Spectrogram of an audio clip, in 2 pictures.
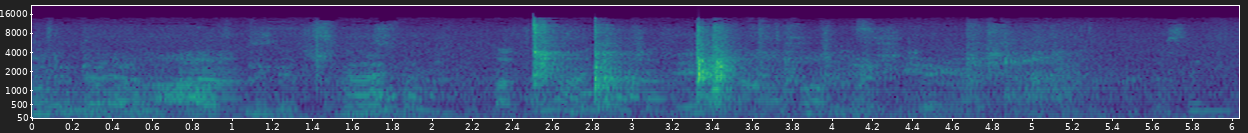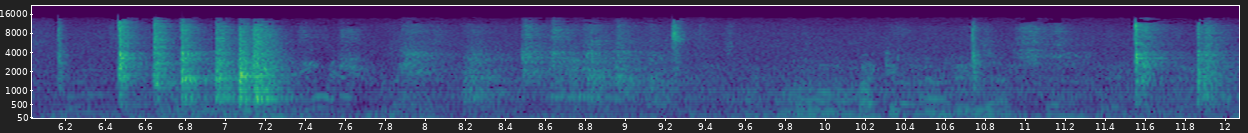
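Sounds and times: people talking: 0:00.0 - 0:08.2, 0:09.6 - 0:12.0.

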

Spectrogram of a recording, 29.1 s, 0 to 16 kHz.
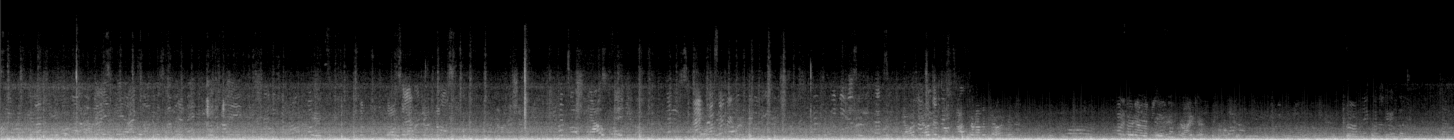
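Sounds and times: passengers talking: 0:00.0 - 0:29.0
railway carriage rumbling: 0:00.0 - 0:29.0.

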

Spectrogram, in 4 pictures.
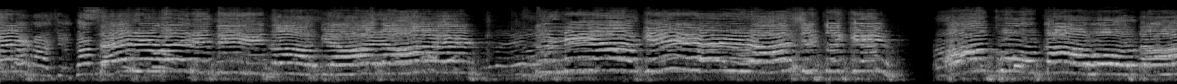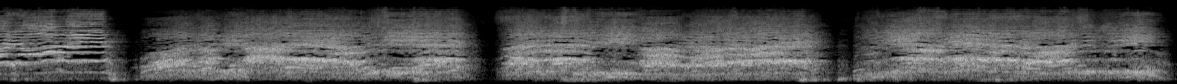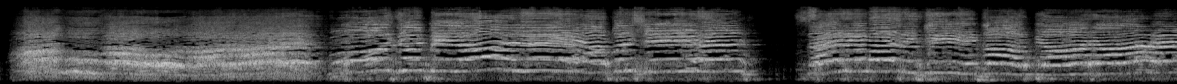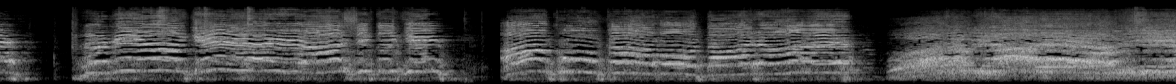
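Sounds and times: girls singing into a microphone: 0:00.8 - 0:47.0.

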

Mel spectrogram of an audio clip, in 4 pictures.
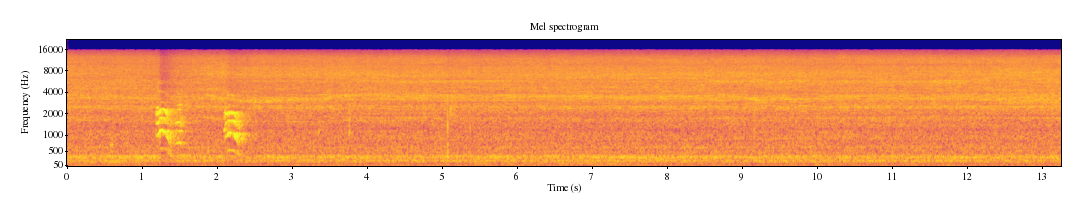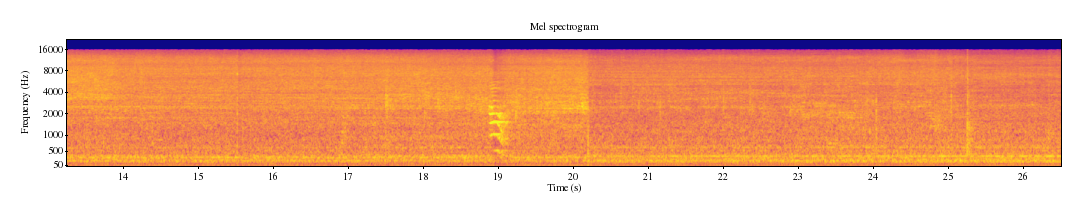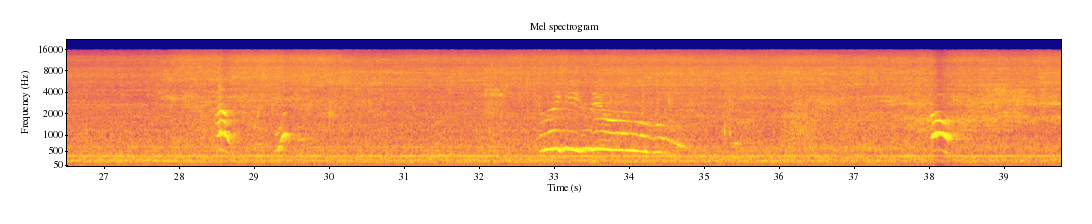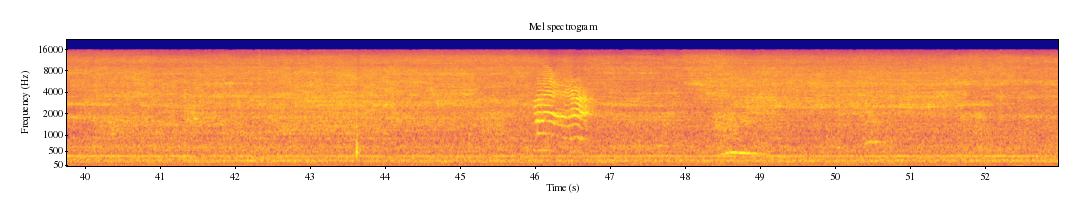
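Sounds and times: hose spraying water on concrete: 0:00.0 - 0:52.9
baby squealing and babbling: 0:01.2 - 0:02.4.

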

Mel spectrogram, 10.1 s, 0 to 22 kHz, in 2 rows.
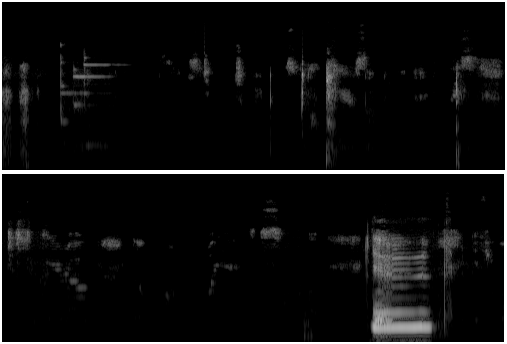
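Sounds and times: boy whispering: 0:01.9 - 0:03.8.

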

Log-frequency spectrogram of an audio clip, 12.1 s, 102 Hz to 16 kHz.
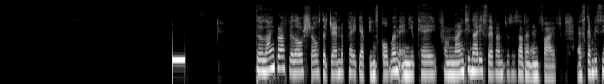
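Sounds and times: short electronic beep: 0:03.4 - 0:03.7.

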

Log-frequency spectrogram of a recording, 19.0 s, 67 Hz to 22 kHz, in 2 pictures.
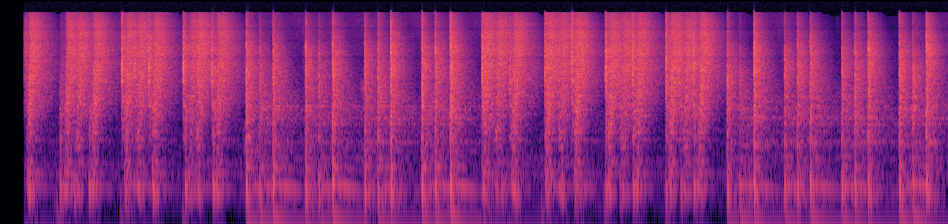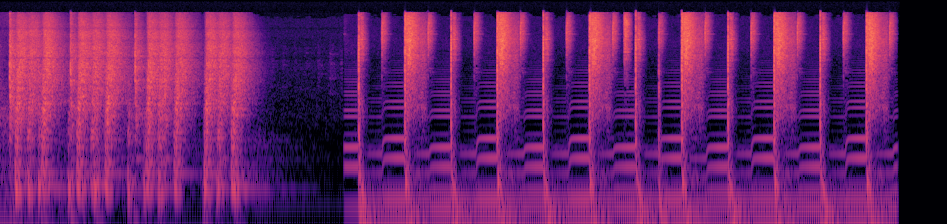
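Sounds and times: drum kits playing: 0:00.3 - 0:12.1, 0:13.0 - 0:18.5.

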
